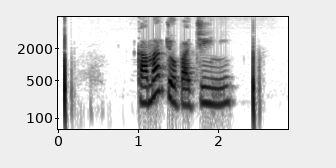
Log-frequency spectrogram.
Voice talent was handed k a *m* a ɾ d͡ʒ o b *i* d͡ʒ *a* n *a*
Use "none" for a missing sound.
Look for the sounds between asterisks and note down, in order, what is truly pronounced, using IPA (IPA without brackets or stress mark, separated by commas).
m, a, i, i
